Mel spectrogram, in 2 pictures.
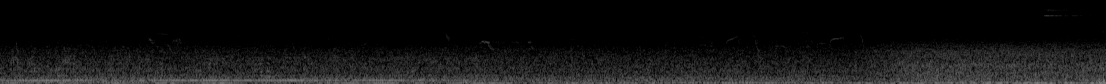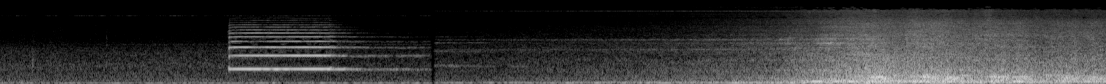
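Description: A train sounds a single horn blast of about a second, one steady pitched tone. A few seconds later the train comes in, its rumble and rail noise rising to loud for the last few seconds.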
